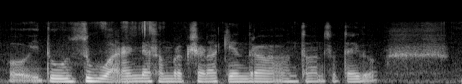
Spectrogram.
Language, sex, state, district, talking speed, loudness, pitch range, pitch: Kannada, male, Karnataka, Raichur, 105 wpm, -17 LUFS, 130-145 Hz, 135 Hz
